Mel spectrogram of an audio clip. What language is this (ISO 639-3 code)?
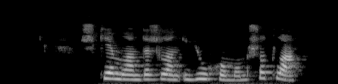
chm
